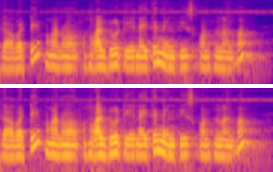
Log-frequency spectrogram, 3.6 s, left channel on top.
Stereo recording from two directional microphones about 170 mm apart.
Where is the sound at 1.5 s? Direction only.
15° right (ahead or behind).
